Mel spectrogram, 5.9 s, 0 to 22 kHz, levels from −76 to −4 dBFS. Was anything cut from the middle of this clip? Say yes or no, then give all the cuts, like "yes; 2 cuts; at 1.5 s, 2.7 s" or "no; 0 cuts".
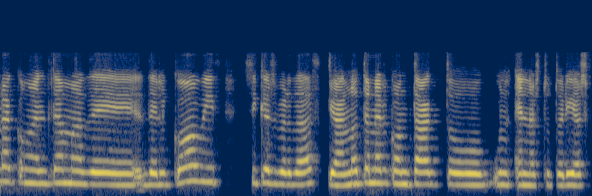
yes; 1 cut; at 3.3 s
